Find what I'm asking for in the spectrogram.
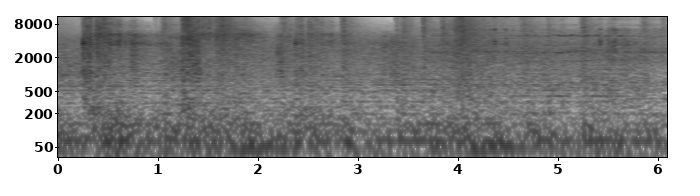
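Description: Russian T-90 tank firing, a loud sustained rumble with repeated booming blasts layered over heavy mechanical noise.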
